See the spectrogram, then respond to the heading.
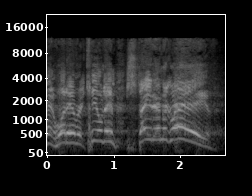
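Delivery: high, loud preaching shout, full volume.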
